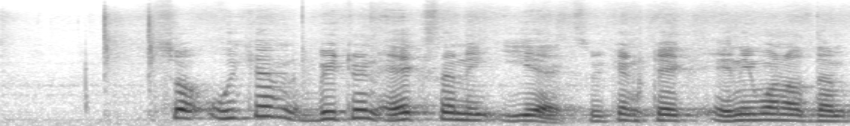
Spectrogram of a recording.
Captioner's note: voiceover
